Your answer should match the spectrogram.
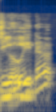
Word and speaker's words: geoduck: Yeah, it's spelled gooey duck. It's spelled GEODUCK, but pronounced gooey duck.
